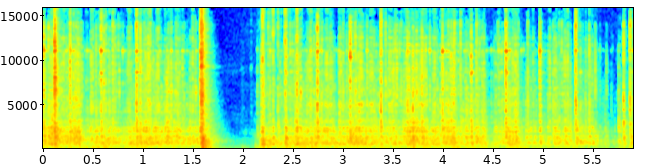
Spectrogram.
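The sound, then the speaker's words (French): An American-made potato peeling machine runs, its knife circling a potato held on three prongs: a fast, dense mechanical clatter and whir that stops briefly, then starts again and keeps going. “Celui-ci, là, une machine à peler les pommes de terre. Oui, c'est très sympa comme outil parce que c'est une fabrication américaine et puis quand on entend le bruit, ça laisse rêver.”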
